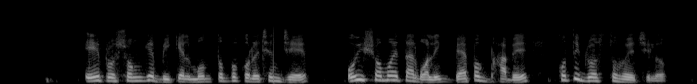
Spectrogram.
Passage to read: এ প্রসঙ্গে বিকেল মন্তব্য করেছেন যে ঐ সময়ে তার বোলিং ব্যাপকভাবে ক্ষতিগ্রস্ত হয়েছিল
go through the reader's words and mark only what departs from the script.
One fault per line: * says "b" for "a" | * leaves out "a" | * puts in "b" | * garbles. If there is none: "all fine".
all fine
